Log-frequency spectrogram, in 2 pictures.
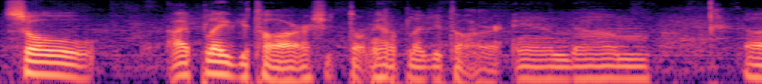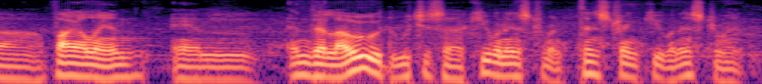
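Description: A man's voice: sits low, unhurried, a little mellow. A Cuban-born man in his fifties, a musician, chatting in a radio interview with frequent laughs and restarts. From Cuba. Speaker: musician guest.

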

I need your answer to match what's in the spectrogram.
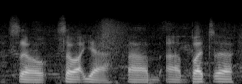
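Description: A man's voice: medium pitch, little pitch movement, takes it slowly. A man co-hosting a radio show, chatting loosely about local events with lots of fillers and jokes. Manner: rambling, joking, many fillers and restarts. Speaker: radio co-host.

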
